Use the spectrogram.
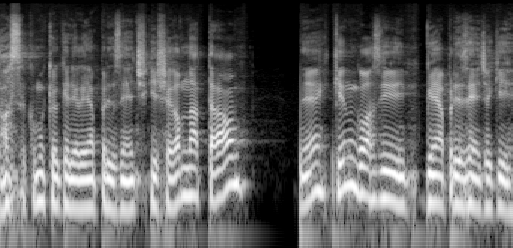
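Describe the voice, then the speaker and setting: A man talks at a fairly quick pace in a normal speaking voice with a fairly high pitch and ordinary pitch variation. The recording is very clean with a silent background. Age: 60s. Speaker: pastor. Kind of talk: sermon.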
